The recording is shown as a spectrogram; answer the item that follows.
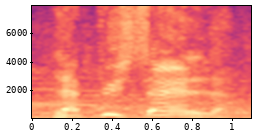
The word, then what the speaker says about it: La Pucelle: They fired artillery into the night sky and shouted aloud their nickname for Joan, La Pucelle!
